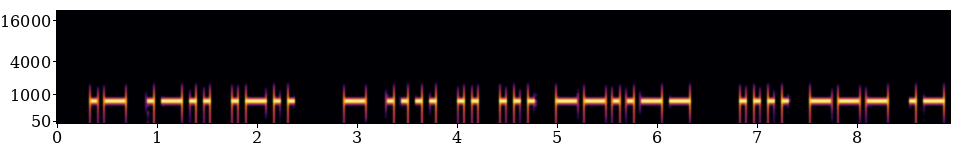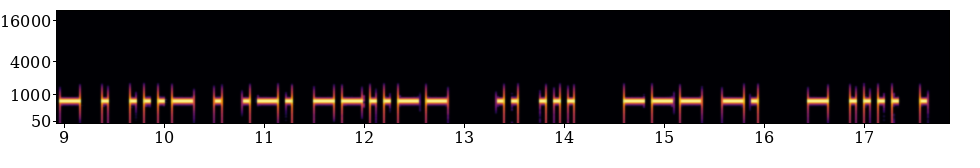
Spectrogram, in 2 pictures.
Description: Morse code, heard as a keyed tone, about 17 wpm, 700 Hz. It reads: ALL THIS, HOWEVER, IS ON THE
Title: Sentences from Top 600 Words 17wpm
